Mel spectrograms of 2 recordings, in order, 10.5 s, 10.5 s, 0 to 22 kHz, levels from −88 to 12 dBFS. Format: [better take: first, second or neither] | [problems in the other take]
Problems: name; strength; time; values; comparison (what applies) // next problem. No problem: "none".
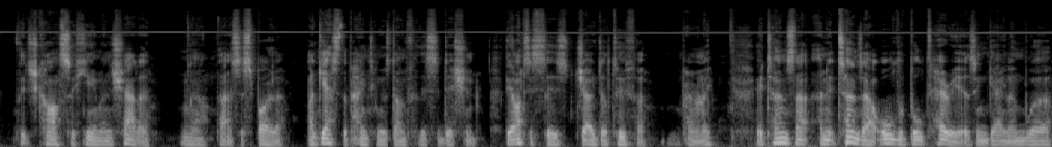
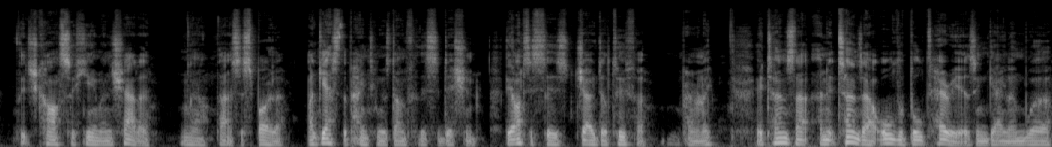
second | high-pitched whine; faint; throughout; 9 kHz, 25 dB below the speech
